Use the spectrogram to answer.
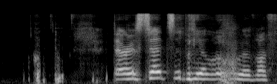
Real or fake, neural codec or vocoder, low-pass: fake; codec, 24 kHz, 1.5 kbps, HILCodec; 10.8 kHz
